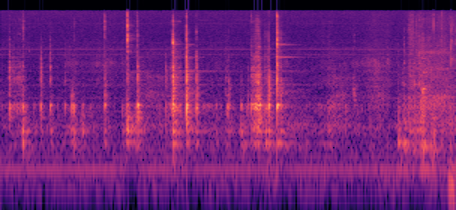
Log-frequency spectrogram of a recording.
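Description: Scattered small clicks and taps of Pangea Xtreme spade connectors and the amplifier's metal binding-post nuts being finger-tightened by hand, followed near the end by a short rustle as the speaker cable is handled.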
